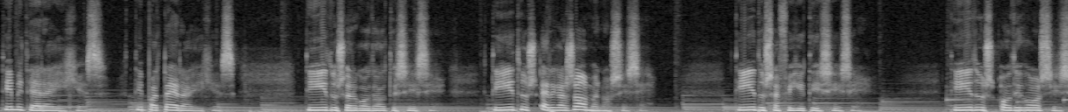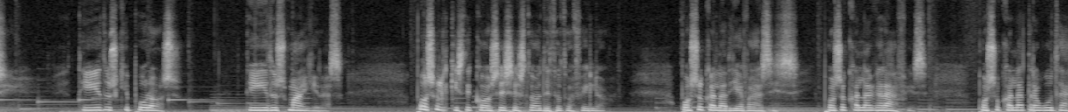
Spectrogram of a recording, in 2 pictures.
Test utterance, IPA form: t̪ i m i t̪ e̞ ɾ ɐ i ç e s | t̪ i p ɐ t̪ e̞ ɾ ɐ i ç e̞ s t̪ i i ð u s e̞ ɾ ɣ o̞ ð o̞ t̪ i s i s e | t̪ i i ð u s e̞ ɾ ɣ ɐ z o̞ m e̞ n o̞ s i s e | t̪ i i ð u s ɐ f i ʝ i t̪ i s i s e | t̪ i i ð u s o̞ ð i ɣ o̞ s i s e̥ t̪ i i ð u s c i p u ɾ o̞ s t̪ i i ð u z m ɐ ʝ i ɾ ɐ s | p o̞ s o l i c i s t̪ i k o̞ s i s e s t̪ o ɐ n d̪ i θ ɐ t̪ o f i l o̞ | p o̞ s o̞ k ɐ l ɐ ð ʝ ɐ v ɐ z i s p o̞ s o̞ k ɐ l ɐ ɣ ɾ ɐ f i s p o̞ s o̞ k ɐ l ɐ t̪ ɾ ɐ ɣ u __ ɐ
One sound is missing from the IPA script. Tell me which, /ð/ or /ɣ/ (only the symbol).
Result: ð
